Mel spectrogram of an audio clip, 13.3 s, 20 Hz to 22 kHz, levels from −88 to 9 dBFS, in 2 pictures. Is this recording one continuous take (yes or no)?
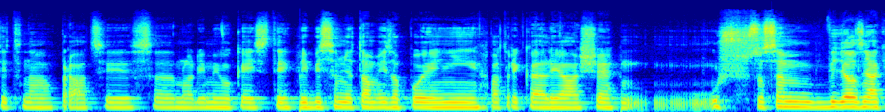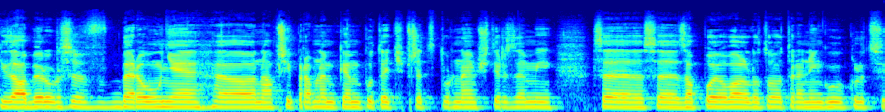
yes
